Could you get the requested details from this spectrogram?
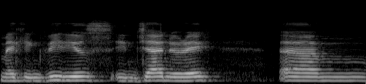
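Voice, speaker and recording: With a Portuguese accent, a woman talks in a fairly low pitch and a monotone, flat intonation, with audible room echo around her. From Portugal. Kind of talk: tutorial. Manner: halting, many fillers; non-fluent English.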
